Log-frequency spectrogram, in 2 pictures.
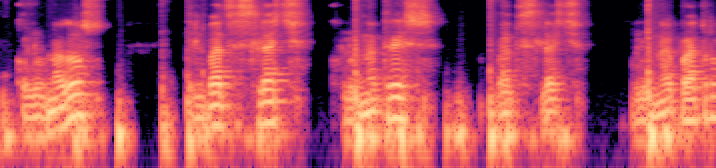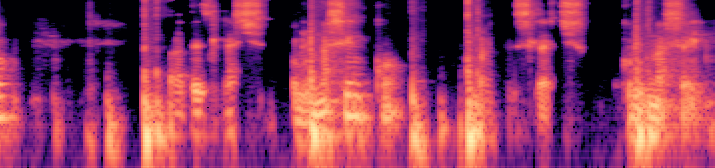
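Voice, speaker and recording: Low-voiced Chilean man teaching online. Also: very animated, slow pace, gravelly, long pauses, background noise. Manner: rambling, full of fillers, checks with "¿cierto?". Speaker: instructor. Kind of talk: online class walkthrough.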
